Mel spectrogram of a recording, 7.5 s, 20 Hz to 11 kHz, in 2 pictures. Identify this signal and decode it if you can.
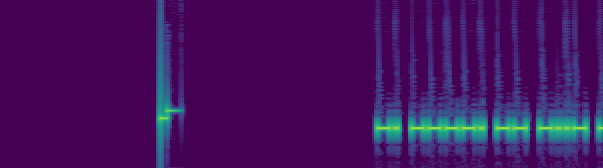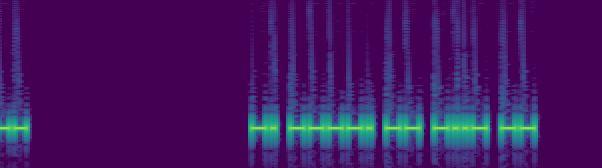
Morse code, heard as a keyed tone, about 37 wpm, 700 Hz. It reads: N9MXM N9MXM
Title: Speed Racing - USA 1x3 Call Signs 30wpm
